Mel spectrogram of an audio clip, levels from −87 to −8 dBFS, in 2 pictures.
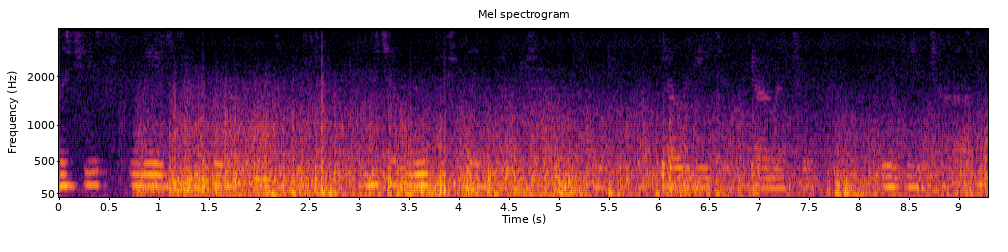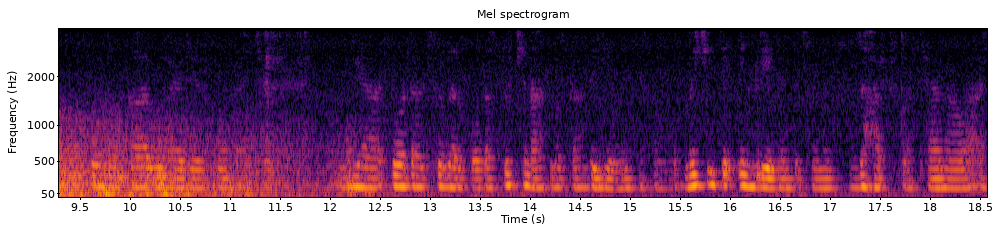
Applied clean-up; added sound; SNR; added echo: none; Thunder / Rain; -1 dB; reverberation time 0.3 s.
